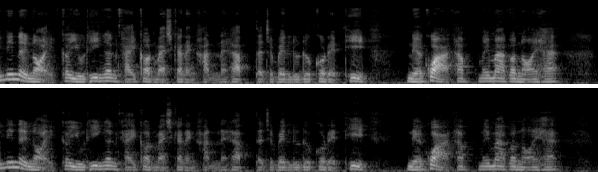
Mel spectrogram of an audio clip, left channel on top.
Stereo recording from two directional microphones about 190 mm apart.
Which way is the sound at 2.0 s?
35° left (ahead or behind).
